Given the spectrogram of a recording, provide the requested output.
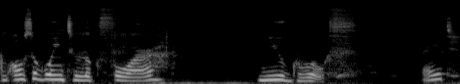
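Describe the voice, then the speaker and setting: Very slowly, a woman speaks in a dark, mellow, somewhat breathy voice of medium pitch, with ordinary pitch variation. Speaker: plant vlogger. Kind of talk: casual vlog tutorial. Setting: plant nursery.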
